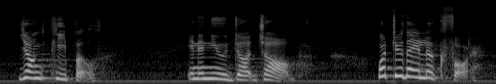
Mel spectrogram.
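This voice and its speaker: A woman speaks with a Scandinavian accent. Her pitch swings very widely. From Norway. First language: Norwegian. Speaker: dairy farmer and farmers' association president. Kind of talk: conference speech.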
